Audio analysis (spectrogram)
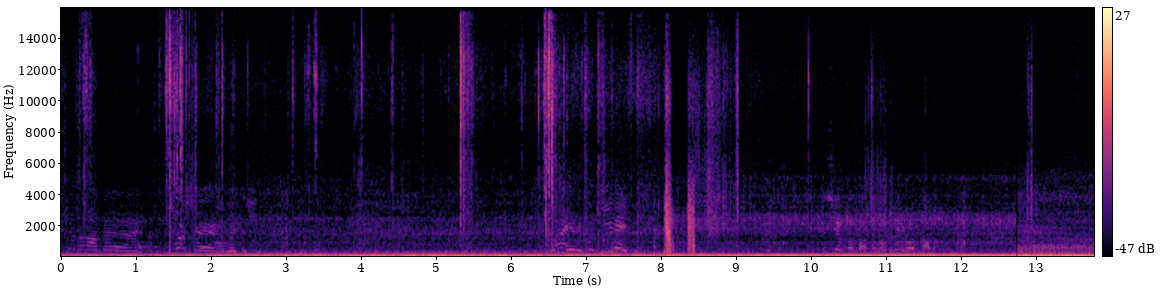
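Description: An off-road truck drives with a steady low engine rumble throughout, while people talk over it and occasional crackles and knocks cut through.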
